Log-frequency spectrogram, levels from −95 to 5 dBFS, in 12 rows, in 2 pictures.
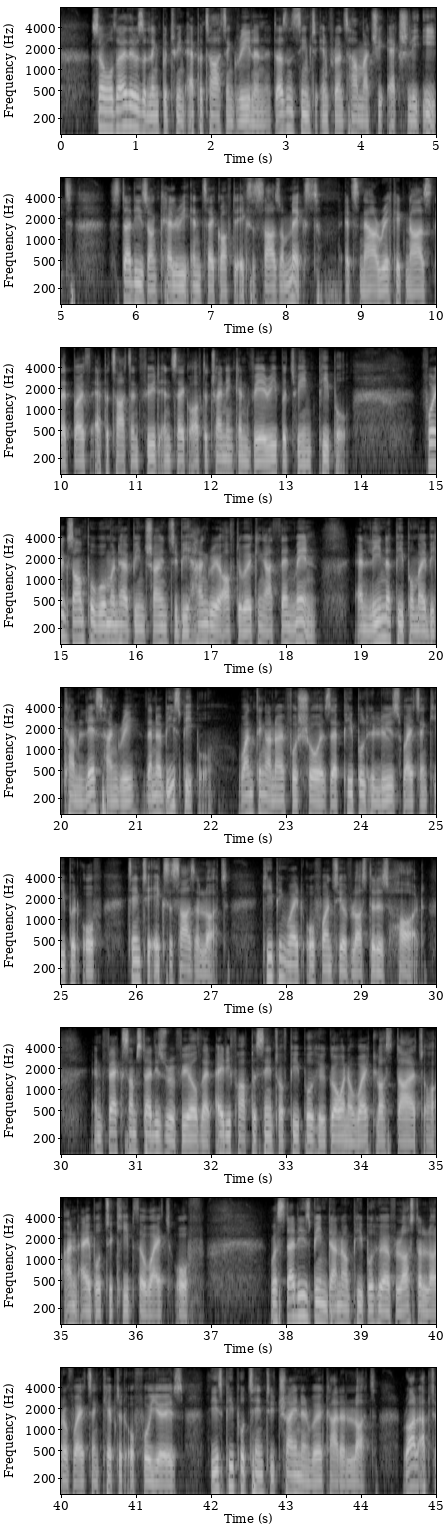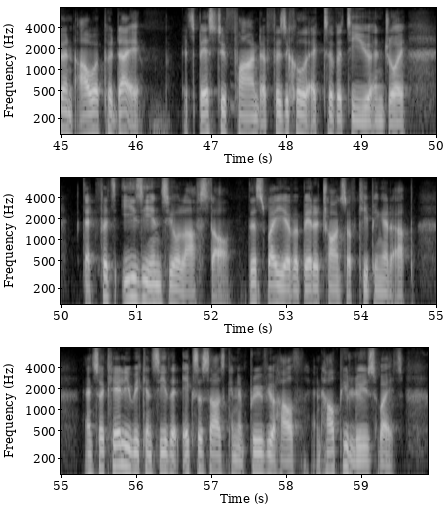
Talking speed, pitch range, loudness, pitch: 200 wpm, 95-115 Hz, -25 LUFS, 105 Hz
